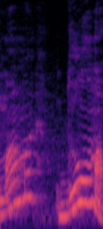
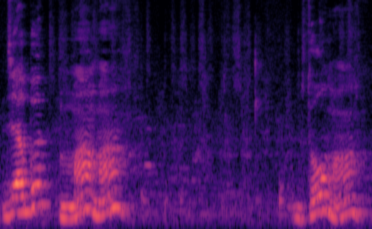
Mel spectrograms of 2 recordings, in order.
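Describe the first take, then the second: First: मामा दो माँ with the pitch rising on दो माँ; rising question tune. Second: मामा दो माँ said with the pitch falling at the end; falling statement tune. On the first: Teacher shows students how to ask मामा दो माँ as a question, rising tune. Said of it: "दो माँ में अगर ऊपर जा रहा है". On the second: Teacher demonstrates the statement form of मामा दो माँ with falling tune. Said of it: "voice को हम लो कर रहे हैं". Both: Shown as a demonstration.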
